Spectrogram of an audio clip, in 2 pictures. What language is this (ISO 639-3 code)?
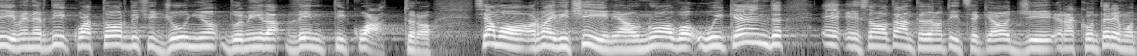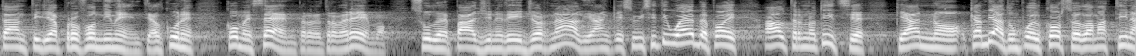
ita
